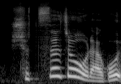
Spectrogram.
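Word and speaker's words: 出場: 자, 출장이 슈츠조라고 읽혀져야 돼요. 자, 뒤가 조이기 때문에 저 슈츠, 쓰 발음을 살려두시고 땡땡 탁점을 붙이시면 되겠습니다. 이제 그 탁점 바로 앞에 초금은 쓸 수 없기 때문에요. 슈조라는 발음이 못 되기 때문에 쓰는 큰 상태로 슈츠조.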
